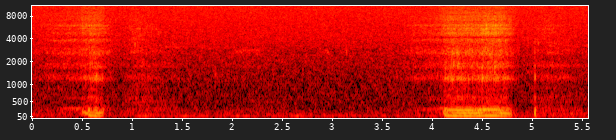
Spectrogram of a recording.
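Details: Woman asleep and snoring: two low, rattling snores on breathing in, separated by a few seconds of quiet breathing. Ordinary snoring.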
